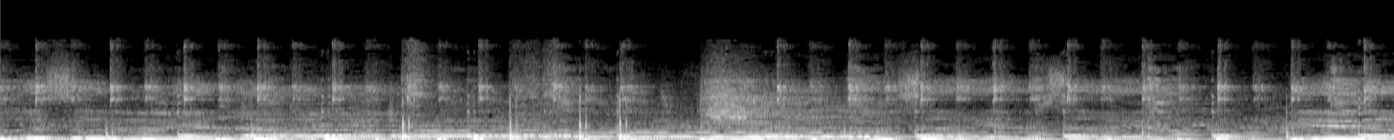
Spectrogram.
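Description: Live band music: a woman sings long, wavering held notes into a microphone over electric guitars and a steady drum-and-percussion beat.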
